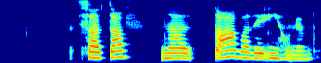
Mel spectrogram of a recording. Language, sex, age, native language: Icelandic, female, 10, Icelandic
